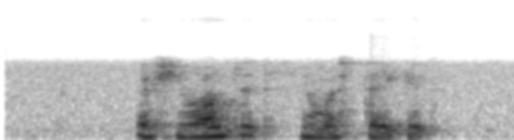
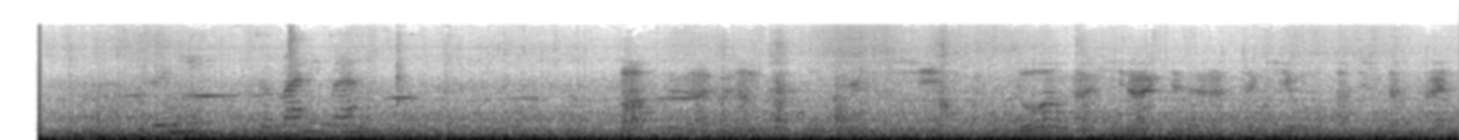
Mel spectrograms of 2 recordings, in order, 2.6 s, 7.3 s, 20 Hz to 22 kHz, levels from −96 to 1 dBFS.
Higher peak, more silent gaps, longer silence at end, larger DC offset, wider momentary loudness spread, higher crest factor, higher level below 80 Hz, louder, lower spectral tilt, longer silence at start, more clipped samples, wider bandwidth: about the same, -2 dBFS vs 0 dBFS; neither; first, 0.4 s vs 0 s; neither; first, 10 LU vs 1 LU; first, 20 dB vs 8 dB; second, -58 dBFS vs -8 dBFS; second, -21 LUFS vs -14 LUFS; first, -11.5 dB/octave vs -9.5 dB/octave; first, 0.7 s vs 0.2 s; second, under 0.1% vs 0.1%; first, 3.9 kHz vs 2.9 kHz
